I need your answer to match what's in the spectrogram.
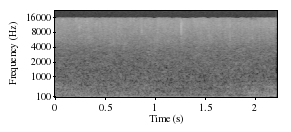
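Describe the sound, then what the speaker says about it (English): A storm rolls through a Wild West night with steady rain hiss and a low thunder rumble, continuous and fairly quiet with no voices. "A storm is coming"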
